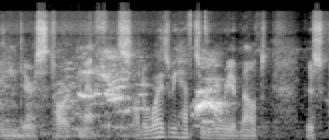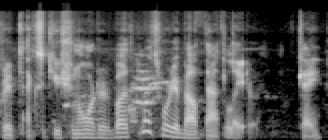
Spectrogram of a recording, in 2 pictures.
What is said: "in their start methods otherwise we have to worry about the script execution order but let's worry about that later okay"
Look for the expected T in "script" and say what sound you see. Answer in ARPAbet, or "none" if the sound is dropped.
T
